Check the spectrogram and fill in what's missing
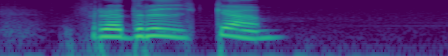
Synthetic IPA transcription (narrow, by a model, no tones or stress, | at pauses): fɾɛd̪ɾiːka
